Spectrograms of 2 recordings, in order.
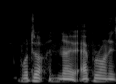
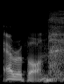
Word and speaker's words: Eberron: I've always said it's Eberron, rising from the last war. – Yeah, see, I'm wrong. I always say... Eberron is right. I used to say Erebon.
